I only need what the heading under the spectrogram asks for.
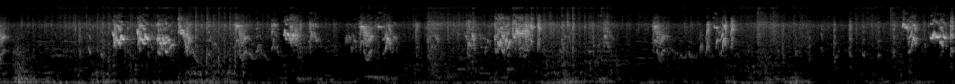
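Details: Busy high chirping from several birds, with rapid overlapping tweets arriving in bursts about every second over a faint steady hiss.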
